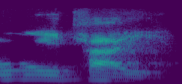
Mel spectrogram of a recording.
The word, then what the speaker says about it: Muay Thai: Yeah, Muay Thai.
